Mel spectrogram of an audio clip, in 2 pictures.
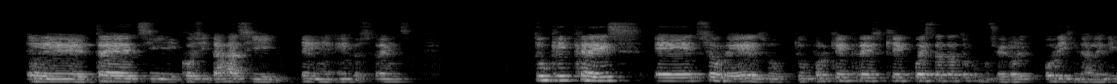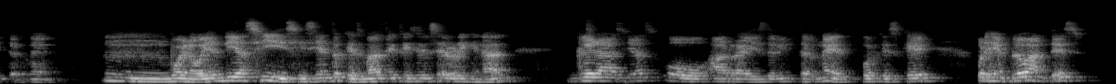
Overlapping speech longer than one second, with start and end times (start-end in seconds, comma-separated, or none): none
